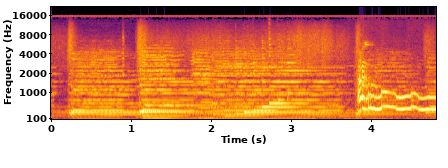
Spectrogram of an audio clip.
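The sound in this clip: A dog howls from its cage, a wavering, high cry that swells near the end over a sustained tonal background.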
